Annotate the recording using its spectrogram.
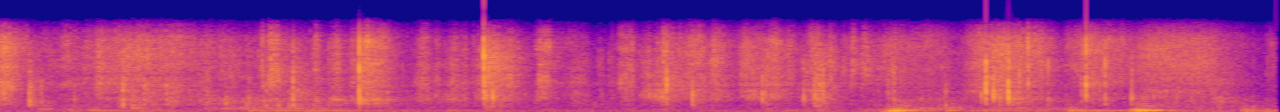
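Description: A sheet of printer paper being folded and creased by hand: rustling and crinkling with many short scraping strokes as fingers press and run along the fold.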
